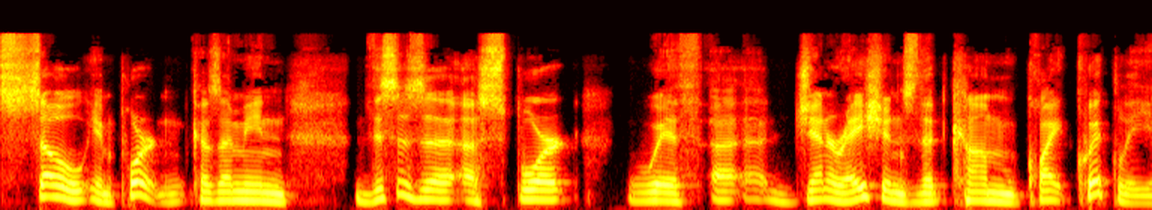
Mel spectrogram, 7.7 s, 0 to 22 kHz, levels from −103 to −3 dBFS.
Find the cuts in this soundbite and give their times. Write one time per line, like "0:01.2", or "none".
none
